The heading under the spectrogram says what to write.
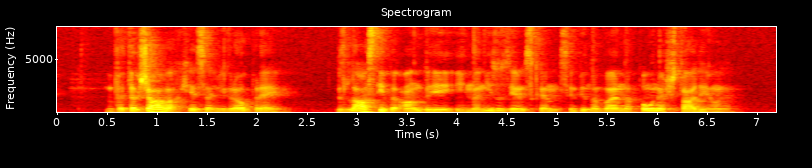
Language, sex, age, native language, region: Slovenian, male, 18-29, Slovenian, Drava region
